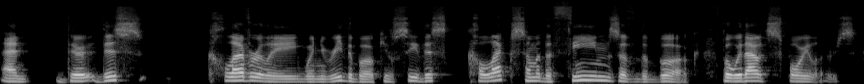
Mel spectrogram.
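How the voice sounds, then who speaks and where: A man's voice: fairly high pitch, unhurried. A man speaking casually as an author being interviewed.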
